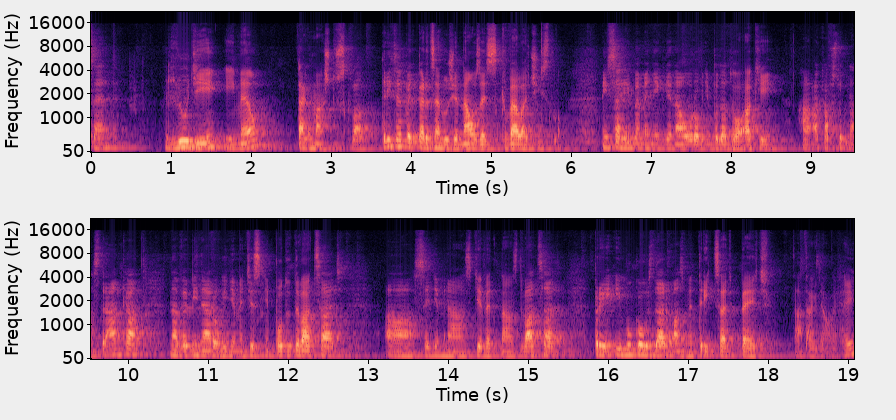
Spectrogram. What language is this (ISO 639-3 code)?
slk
